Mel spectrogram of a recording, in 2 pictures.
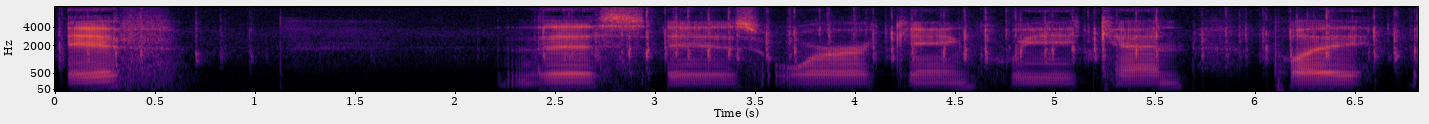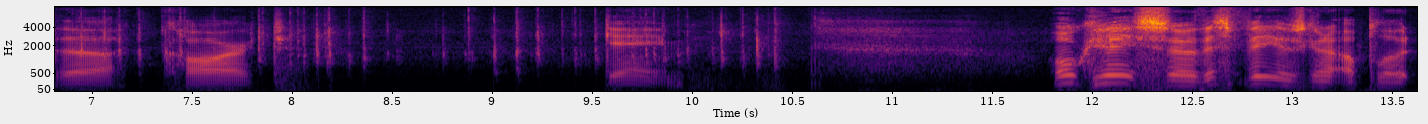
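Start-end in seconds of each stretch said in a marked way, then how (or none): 0.1-10.0 stretched words with long gaps; slow, word-by-word. Real, not acted. Asking if the stream works, slow word-by-word. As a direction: dictate it slowly to yourself while typing. Typing out a message aloud.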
